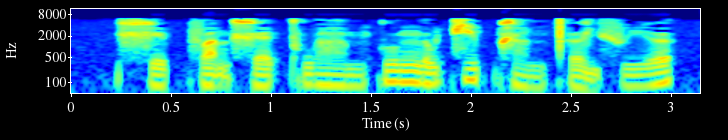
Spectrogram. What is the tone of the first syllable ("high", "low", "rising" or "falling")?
low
